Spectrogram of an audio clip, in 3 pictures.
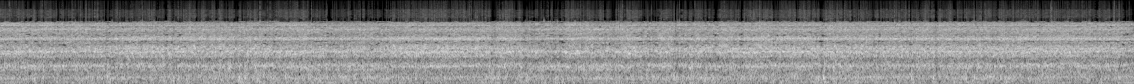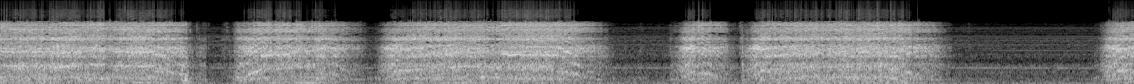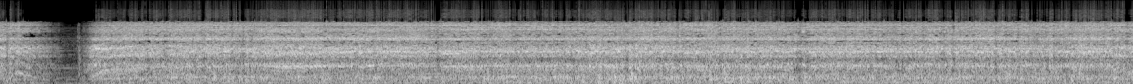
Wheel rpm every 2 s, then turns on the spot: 230, 230, 230, 230, 230, 230, 130, 120, 110, 130, 30, 60, 220, 230, 230, 230, 210.
none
